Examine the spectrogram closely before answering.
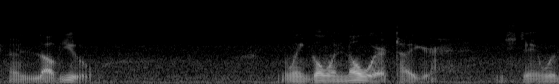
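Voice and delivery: low, soft I love you; tender. Real, not acted. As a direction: murmur it close to the cat. Soft words to her cat.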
